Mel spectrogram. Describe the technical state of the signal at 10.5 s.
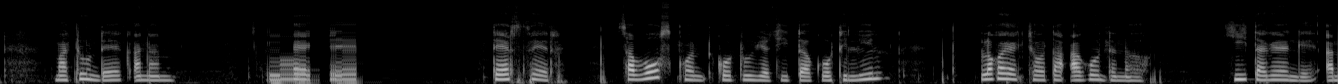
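At 10.5 s the speech signal is intact, with no dropout, distortion or other fault at that moment.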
